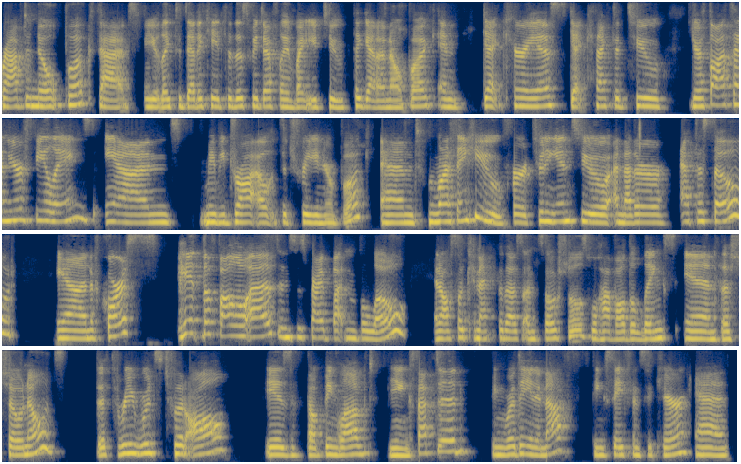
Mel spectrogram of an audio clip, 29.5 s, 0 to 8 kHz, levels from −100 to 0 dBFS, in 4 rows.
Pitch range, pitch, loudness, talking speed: 200-240 Hz, 215 Hz, -17 LUFS, 200 wpm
